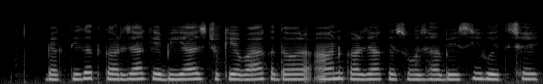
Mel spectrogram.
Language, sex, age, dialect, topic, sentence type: Maithili, female, 25-30, Bajjika, banking, statement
